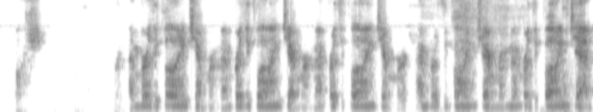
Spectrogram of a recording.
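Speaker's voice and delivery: very quiet mutter under the breath. A player describing a spell action, saying it very quietly to themself. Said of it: "very quietly to myself".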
